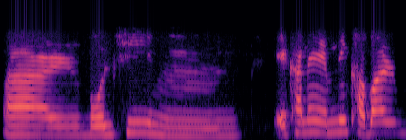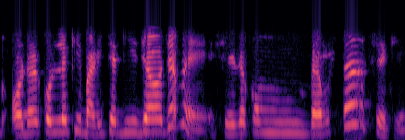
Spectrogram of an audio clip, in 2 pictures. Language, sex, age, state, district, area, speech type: Bengali, female, 30-45, West Bengal, Kolkata, urban, conversation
